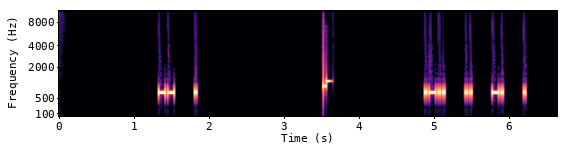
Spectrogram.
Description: Morse code, heard as a keyed tone, about 40 wpm, spaced as for 23 wpm, 690 Hz. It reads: ME LINE
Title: 3x Character Spacing - Top 200 Words - 40wpm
